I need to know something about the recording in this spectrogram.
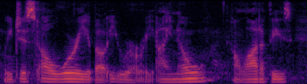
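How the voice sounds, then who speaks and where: A man playing a soft-spoken fatherly group leader. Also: low voice, flat delivery, fast talker, vocal fry. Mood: concerned. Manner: gentle and earnest. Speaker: support group facilitator.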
